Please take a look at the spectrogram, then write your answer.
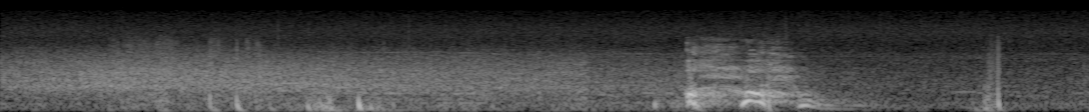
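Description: A short burst of coughing rises out of quiet outdoor rustle, preceded by a few faint taps and followed by a sharp click.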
